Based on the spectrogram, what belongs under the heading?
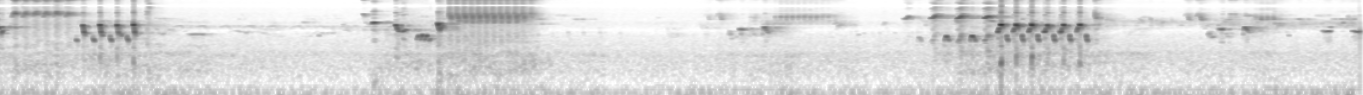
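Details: Nightingale singing by a river in open nature: separate phrases divided by silences, with buzzy bursts, a harsh rasping note, soft whistles, and a quick rattling run of repeated notes near the end.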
